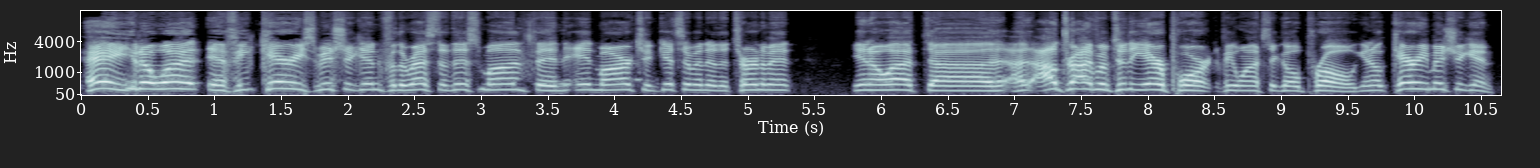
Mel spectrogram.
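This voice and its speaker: A high, bright-voiced man in his thirties talks sports on a headset mic from his home room. His sound is dry and close. He rambles excitedly, full of fillers. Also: a little fast, dry recording. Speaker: podcast host. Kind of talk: casual sports chat. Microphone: headset mic on video call.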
